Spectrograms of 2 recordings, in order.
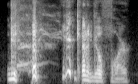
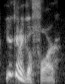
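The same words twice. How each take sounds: First: Slow, louder, high-pitched through laughter; laughing. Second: Said in the usual way. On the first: Real, not acted. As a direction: crack up as you say it. Cracks up repeating his own retort.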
